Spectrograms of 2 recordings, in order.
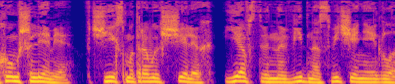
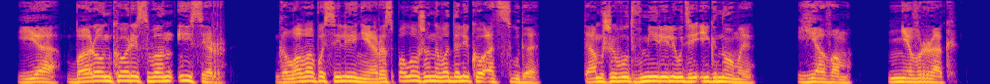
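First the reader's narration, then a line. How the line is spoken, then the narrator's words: Booming. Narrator (Russian): Прогудел я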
